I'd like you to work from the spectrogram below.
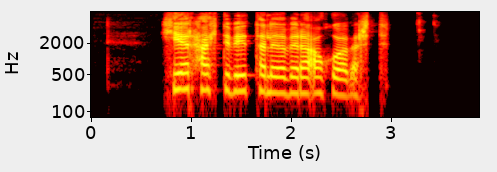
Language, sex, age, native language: Icelandic, female, 40-49, Icelandic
